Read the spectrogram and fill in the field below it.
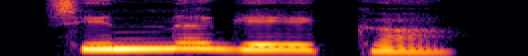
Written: ಚಿನ್ನಗೆಯ್ಕ

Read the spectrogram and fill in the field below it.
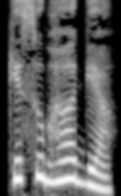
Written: ಕಿಸುಭಾಗ್ಯ

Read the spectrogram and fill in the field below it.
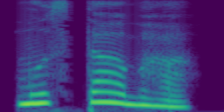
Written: ಮುಸ್ತಾಭ

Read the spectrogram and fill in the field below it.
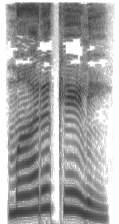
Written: ಮಾರಕೇಳಿ

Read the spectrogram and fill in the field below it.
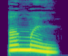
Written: ಅಮ್ಲಿ

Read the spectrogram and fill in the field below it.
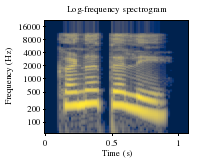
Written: ಕಣತಲೆ

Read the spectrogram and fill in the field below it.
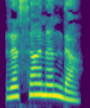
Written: ರಸಾನಂದ

